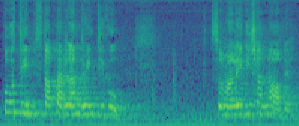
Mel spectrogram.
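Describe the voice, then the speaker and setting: A woman's voice: a little high, a little slow, a little hiss or hum, natural voice. An actress on stage playing a stern, commanding Chechen woman militant in a dramatic monologue. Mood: cold, grim. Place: theatre stage. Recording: echoey theatre hall from far off.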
